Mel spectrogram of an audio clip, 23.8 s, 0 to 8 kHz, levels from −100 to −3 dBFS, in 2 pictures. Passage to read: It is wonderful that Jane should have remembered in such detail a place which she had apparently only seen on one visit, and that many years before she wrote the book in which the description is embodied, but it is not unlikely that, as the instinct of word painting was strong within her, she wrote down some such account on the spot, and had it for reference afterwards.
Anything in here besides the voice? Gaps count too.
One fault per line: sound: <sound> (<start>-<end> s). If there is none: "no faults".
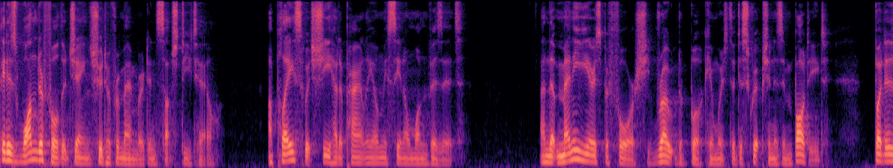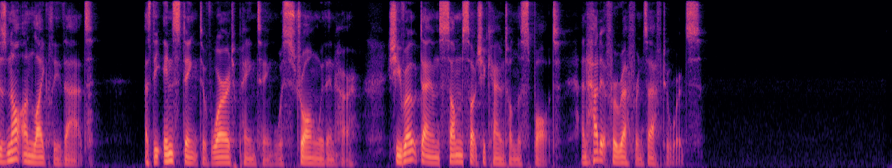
no faults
